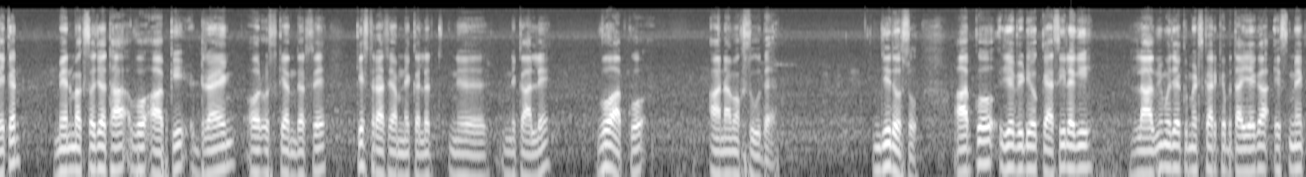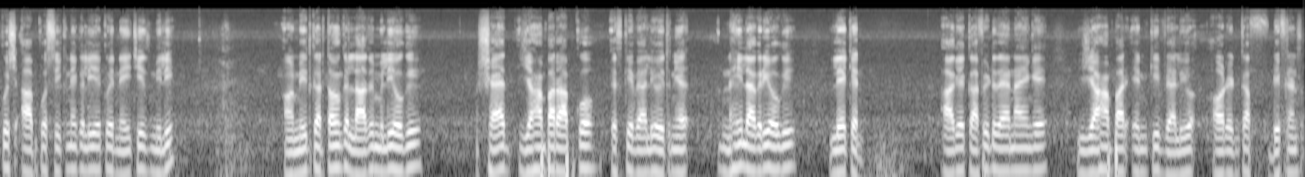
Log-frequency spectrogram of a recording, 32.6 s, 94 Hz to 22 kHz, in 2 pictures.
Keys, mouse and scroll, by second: 3.6 space, 3.8 alt+click, 5.6 ctrl+click, 12.8 space, 13.2 click, 13.3 space, 14.0 alt+click, 15.0 ctrl+click, 16.5-22.8 drag, 22.8 ctrl+s.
